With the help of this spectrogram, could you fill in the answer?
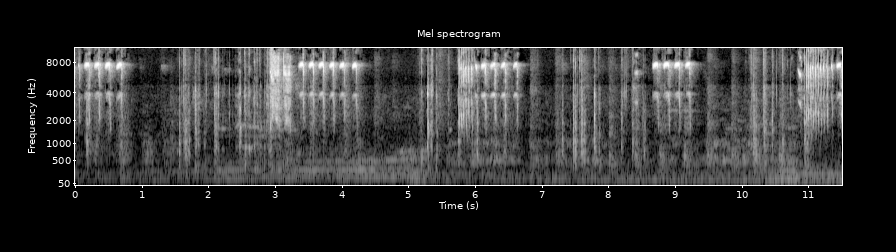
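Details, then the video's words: Forktail (murai air) lure song, harsh 'shooting' style: short series of four to five piercing high whistled notes repeated every two to three seconds, separated by loud raspy buzzes and soft clicks. "BURUNG AIR MANCUR✓✓✓suara tembakan kasar"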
